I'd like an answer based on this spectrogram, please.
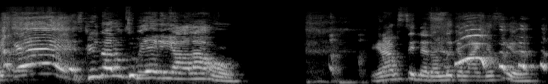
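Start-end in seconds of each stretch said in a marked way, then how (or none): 0.0-0.8 loud hollering. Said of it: "Danielle and Nika ain't holler".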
